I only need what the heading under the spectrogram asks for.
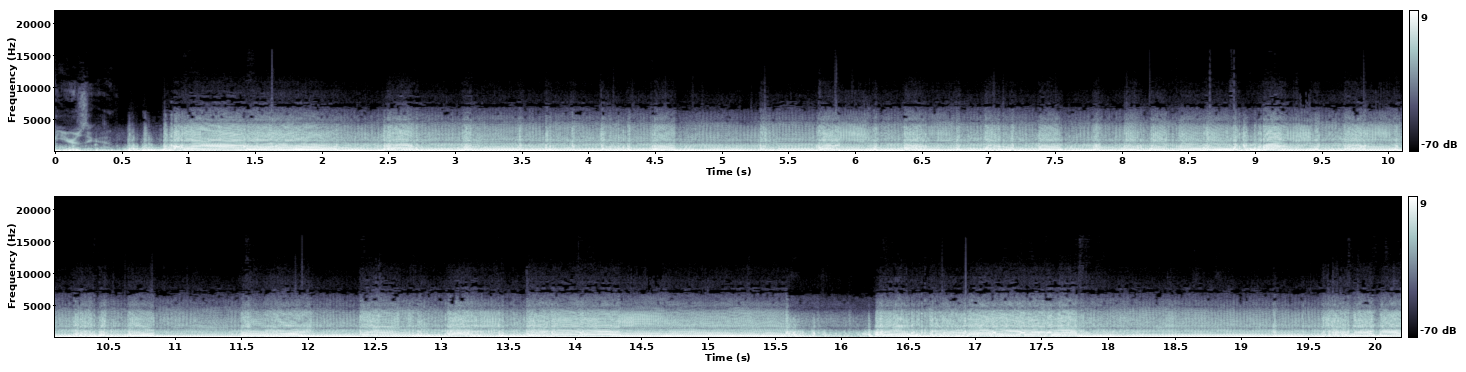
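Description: A loud electric guitar played through a Siren Effects Midnight Train fuzz pedal, a Big Muff-style fuzz, with a thick, saturated tone plays a continuous run of chords and riffs for about twenty seconds, with only a brief dip near the end.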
